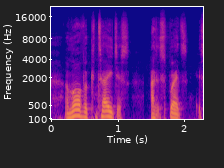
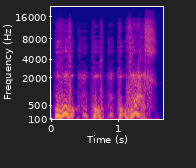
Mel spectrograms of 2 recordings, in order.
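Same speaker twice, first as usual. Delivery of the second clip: put-on giggly little boy; 8 semitones higher than usual. A narrator's reading. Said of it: "Alfred replies with a giggle".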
